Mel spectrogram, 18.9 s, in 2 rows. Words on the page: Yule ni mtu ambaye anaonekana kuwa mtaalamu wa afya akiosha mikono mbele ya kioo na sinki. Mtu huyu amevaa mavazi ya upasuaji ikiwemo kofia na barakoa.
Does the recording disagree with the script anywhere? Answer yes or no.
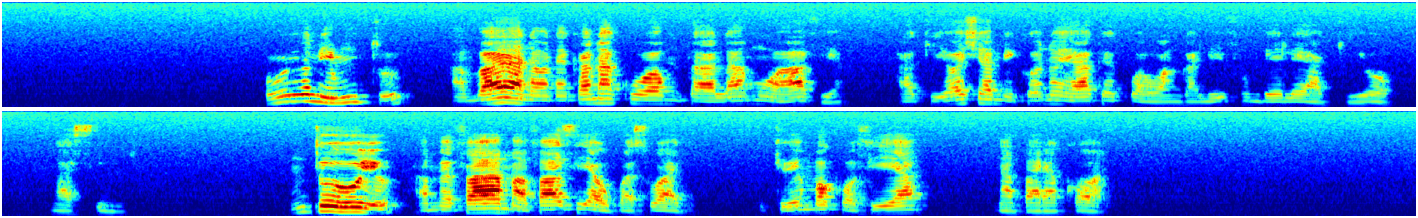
yes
